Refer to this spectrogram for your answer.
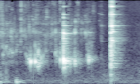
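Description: Liquid is poured briefly into a glass as a drink is topped up, with a gurgling trickle, a few light clinks, and one sharp clink of glass near the end.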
